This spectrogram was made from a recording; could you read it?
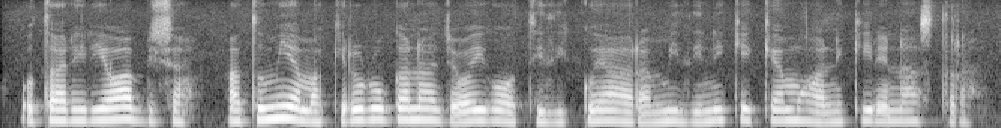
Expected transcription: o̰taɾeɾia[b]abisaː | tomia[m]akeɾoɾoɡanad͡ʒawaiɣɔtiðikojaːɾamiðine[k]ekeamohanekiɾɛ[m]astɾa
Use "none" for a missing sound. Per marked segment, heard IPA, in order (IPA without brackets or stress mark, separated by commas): w, m, k, n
